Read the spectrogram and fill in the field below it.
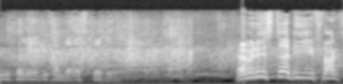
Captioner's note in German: Beifall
